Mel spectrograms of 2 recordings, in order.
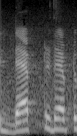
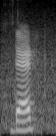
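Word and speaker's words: debt: पद्धति parts date-equity ratio यह भी साइलेंट होता है कुछ बच्चे डेबिट बोलते हैं it's called S डेट डेट equity रेशों फिक्स टोटल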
